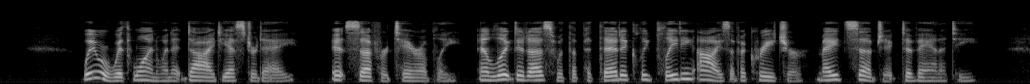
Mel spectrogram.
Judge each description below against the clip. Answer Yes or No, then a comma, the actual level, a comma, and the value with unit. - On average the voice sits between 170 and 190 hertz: Yes, medium, 185 Hz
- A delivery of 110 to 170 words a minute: Yes, average, 155 wpm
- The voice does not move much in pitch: No, average, 3.8 semitones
